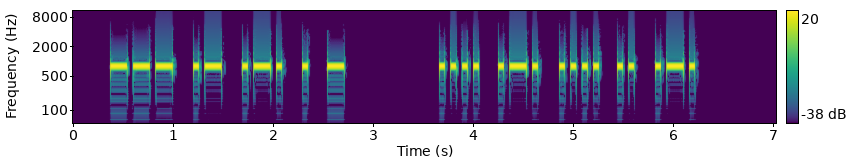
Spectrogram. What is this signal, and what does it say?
Morse code, heard as a keyed tone, about 21 wpm, 800 Hz. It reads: OARET HRHIR
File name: 20wpm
